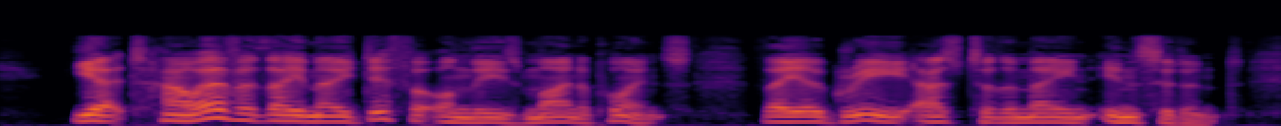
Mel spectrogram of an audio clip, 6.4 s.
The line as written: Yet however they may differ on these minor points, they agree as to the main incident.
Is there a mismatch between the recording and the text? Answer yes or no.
no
